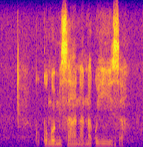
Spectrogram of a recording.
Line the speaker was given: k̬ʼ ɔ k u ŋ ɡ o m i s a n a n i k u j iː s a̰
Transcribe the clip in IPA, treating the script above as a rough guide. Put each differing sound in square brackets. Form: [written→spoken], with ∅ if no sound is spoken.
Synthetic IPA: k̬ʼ [ɔ→u] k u ŋ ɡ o m i s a n a n [i→a] k u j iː s a̰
